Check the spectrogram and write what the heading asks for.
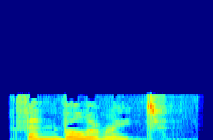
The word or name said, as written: fenvalerate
